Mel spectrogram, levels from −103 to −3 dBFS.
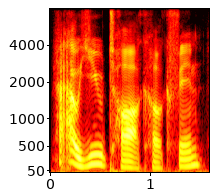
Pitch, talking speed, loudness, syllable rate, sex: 140 Hz, 190 wpm, -20 LUFS, 3.3 syllables/s, male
